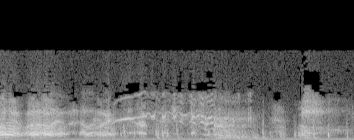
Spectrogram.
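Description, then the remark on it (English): Horses whinny loudly and repeatedly, with rising and falling neighs over a steady low hum and faint shuffling that may be hooves, as three riders rein up in front of a ranch house. “Soon the three men reined up in front of the Derrick ranch house.”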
